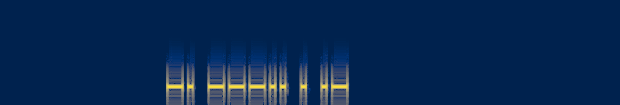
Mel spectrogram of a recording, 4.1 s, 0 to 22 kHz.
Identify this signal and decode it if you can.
Morse code, heard as a keyed tone, about 34 wpm, 700 Hz. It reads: N8EA
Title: Call Signs Repeated 2x - 35wpm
